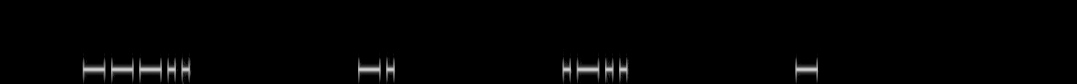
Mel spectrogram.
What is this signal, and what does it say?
Morse code, heard as a keyed tone, about 17 wpm, spaced as for 5 wpm, 700 Hz. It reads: 8NLT
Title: USA Call Signs - 8x Character Spacing - 17wpm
